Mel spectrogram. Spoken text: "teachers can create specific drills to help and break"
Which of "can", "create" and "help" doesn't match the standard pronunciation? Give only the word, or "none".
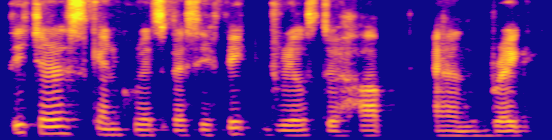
help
